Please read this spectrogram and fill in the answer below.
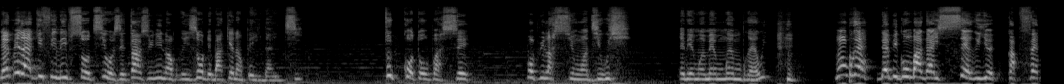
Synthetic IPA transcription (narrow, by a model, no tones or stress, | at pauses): d̪epilaɡ̬ifilipsotiozet̪azynĩnãpʁizɔ̃d̪ebakenãpeid̪aiti | t̪ut̪̚kot̪eupasepopylasjɔ̃ãd͡ziwiʃ | ebjɛ̃mw̃ɛ̃mɛ̃mːwɛ̃m̩̃pʁɛwi | m̩bʁɛd̪ep̬ikɔ̃baɡajseʁjøkapfɛ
